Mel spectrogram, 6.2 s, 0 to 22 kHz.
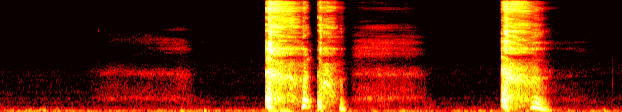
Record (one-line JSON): {"cough_length": "6.2 s", "cough_amplitude": 27205, "cough_signal_mean_std_ratio": 0.29, "survey_phase": "alpha (2021-03-01 to 2021-08-12)", "age": "18-44", "gender": "Male", "wearing_mask": "No", "symptom_cough_any": true, "symptom_shortness_of_breath": true, "symptom_fatigue": true, "symptom_fever_high_temperature": true, "symptom_change_to_sense_of_smell_or_taste": true, "symptom_onset": "5 days", "smoker_status": "Ex-smoker", "respiratory_condition_asthma": true, "respiratory_condition_other": false, "recruitment_source": "Test and Trace", "submission_delay": "2 days", "covid_test_result": "Positive", "covid_test_method": "RT-qPCR", "covid_ct_value": 26.9, "covid_ct_gene": "N gene"}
